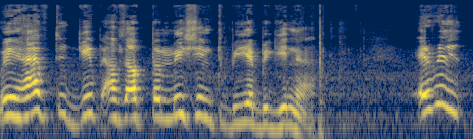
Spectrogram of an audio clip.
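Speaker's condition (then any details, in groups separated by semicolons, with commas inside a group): Cerebral palsy; trouble formulating words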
